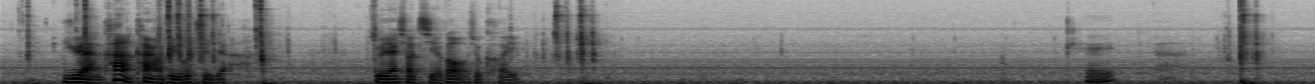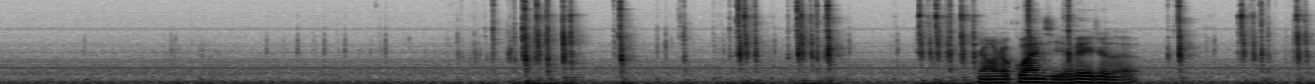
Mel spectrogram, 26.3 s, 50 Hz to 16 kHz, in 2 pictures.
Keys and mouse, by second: 1.1 shift+click, 1.8 ctrl+z, 2.0 f, 2.4 middle click, 2.8-4.0 shift+drag, 4.0-5.6 middle drag, 5.6 g, 5.8 f, 6.3 middle click, 6.7 click, 7.6 middle click, 8.3 click, 9.2-10.8 middle drag, 10.8-12.5 drag, 12.5 f, 13.2-18.5 drag, 18.5 shift+c, 18.8 f, 20.3 click, 20.6 ctrl+z, 20.9 click, 21.2 ctrl+z, 21.6 ctrl+click, 22.4 ctrl+z, 22.5 ctrl+z, 22.8 f, 23.6-25.6 ctrl+drag, 25.6 ctrl+z, 26.2 f.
